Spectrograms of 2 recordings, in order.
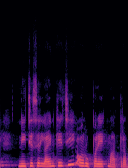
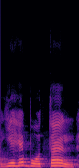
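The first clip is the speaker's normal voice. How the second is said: slow, careful teacher model of बोतल; slow clear model word; much slower than usual. Shown as a demonstration. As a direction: say हाँ, ये है बोतल slowly and clearly for the class. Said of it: "आप भी बोलना मेरी जिस तरह".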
